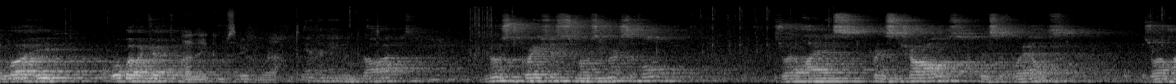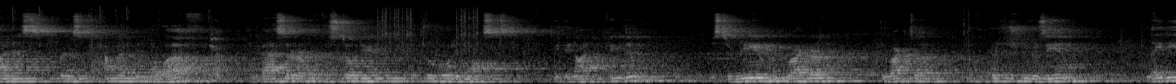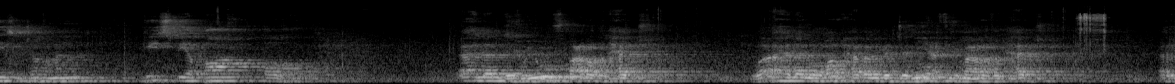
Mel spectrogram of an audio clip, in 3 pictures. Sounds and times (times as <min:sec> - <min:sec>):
Male speech, man speaking: 0:00.0 - 0:06.7, 0:07.8 - 0:10.8, 0:11.4 - 0:18.3, 0:18.9 - 0:24.4, 0:25.0 - 0:26.7, 0:28.1 - 0:30.1, 0:31.0 - 0:34.1
Narration, monologue: 0:00.0 - 0:35.2.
